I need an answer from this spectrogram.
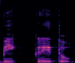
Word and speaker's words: বিকৃত: একইভাবে দেখো বিকৃত, এখানে কয়ে রফলা রস্বীকার আছে, তাহলে এই যে মধ্যে রফলা এখানে ডাবল উচ্চারণ হলো বিকৃত।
